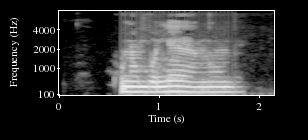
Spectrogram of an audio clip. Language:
Swahili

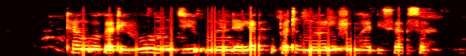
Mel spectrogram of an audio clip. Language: Swahili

